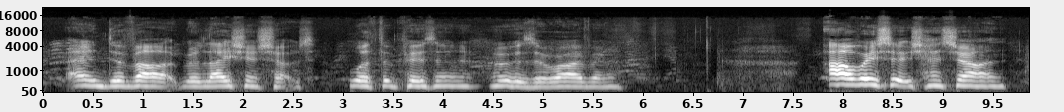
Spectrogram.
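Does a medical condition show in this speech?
Yes: motor neuron disease.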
